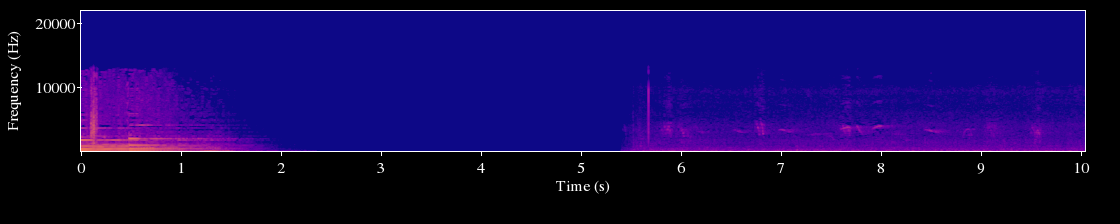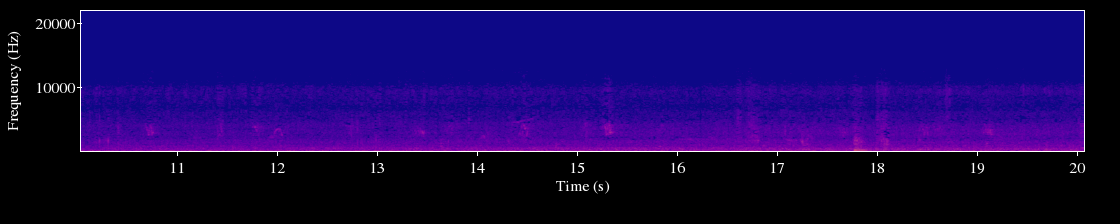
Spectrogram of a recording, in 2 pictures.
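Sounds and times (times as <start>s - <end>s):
low outdoor rumble: 5.5s - 20.0s.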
